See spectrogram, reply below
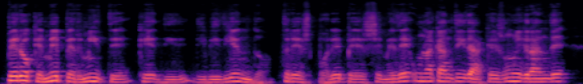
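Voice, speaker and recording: A man with a husky, slightly breathy voice walks through a screen-recorded software lesson. He explains each step patiently and methodically, at a mid pitch. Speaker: teacher.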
